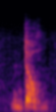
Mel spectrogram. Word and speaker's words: dents: Next one, inside la bouche, you will find les dents. Les dents. And again, remember you can have that silent, lazy sounds at the end. You don't need to pronounce them.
